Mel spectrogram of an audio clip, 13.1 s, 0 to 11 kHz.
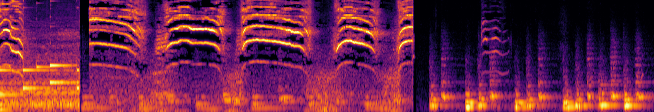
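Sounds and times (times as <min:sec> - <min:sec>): kitten meowing: 0:00.0 - 0:00.5, 0:01.8 - 0:08.3, 0:09.6 - 0:10.2
background music: 0:00.0 - 0:04.8, 0:08.4 - 0:13.0.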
